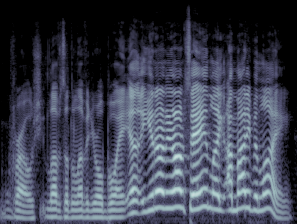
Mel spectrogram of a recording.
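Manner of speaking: ordinary talk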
